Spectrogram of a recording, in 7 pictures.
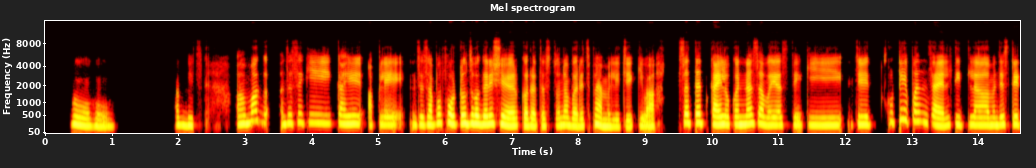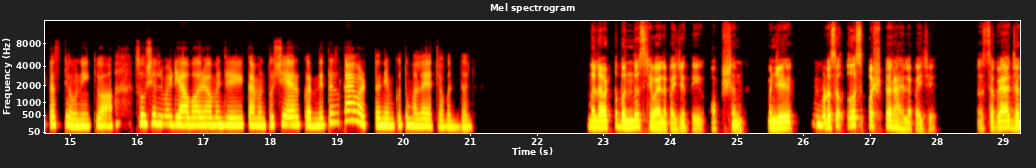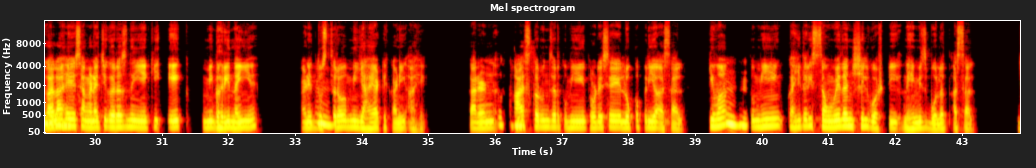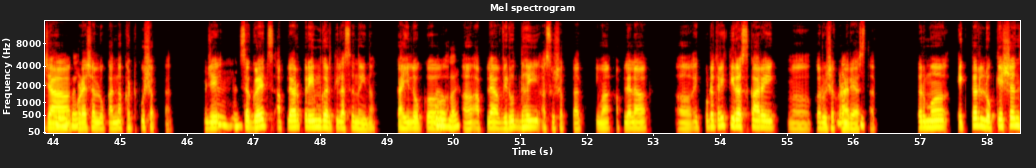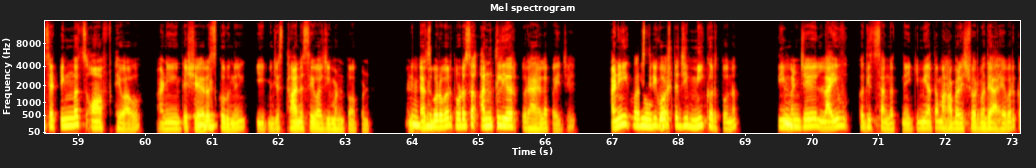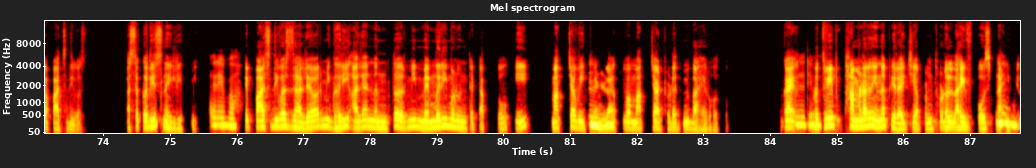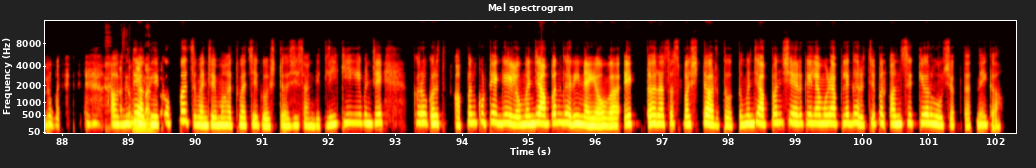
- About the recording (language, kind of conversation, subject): Marathi, podcast, प्रभावकाने आपली गोपनीयता कशी जपावी?
- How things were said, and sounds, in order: other background noise; in English: "ऑफ"; in English: "शेअरच"; in English: "अनक्लिअर"; in English: "वीकेंडला"; laughing while speaking: "लाईव्ह पोस्ट नाही केलं"; chuckle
